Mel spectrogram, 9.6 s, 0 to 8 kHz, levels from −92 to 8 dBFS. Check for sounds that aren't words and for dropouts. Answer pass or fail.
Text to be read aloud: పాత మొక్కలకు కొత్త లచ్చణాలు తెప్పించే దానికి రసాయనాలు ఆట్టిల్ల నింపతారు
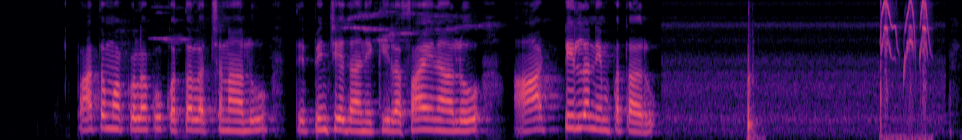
fail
